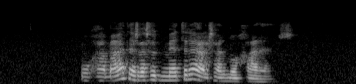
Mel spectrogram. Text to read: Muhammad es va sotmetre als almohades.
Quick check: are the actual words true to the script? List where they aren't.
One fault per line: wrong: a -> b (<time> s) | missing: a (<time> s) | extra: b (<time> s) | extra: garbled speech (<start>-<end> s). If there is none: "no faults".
no faults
